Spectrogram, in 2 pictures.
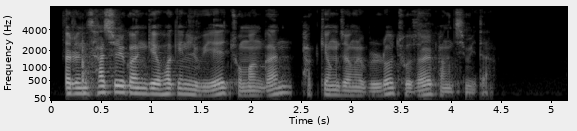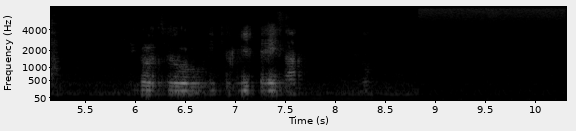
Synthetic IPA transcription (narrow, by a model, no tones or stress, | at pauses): aɾɯnsʰaɕʰiɭɡwanɡe̞ɸwaɡinɯɭɥiɦe̞t͡ɕomaŋɡanpak̚k͈jʌŋd͡ʑaŋɯɭbuɭːot͡ɕosʰaɦaɭpaŋt͡ɕʰimɲida̰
